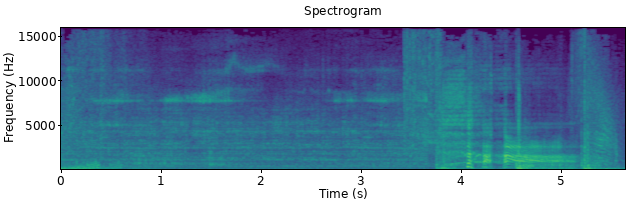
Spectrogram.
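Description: Skateboard wheels roll along a smooth ramp.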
